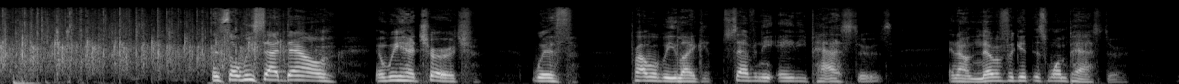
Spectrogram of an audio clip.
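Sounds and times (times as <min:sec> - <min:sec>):
audience clapping: 0:00.0 - 0:03.4
speech: 0:02.1 - 0:11.7.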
